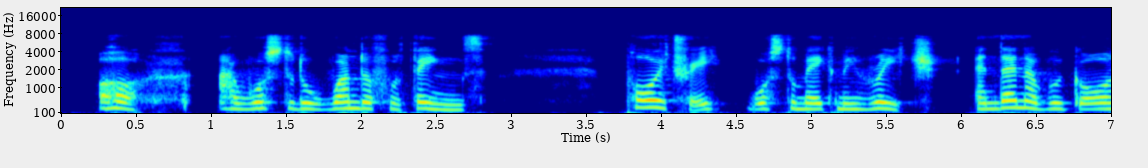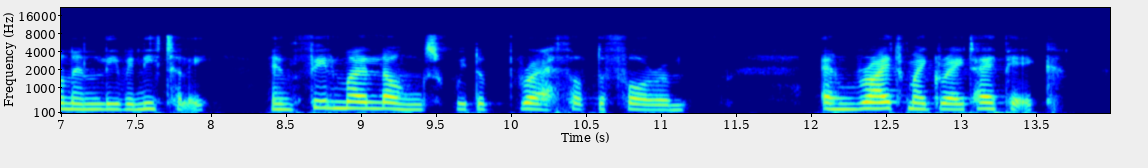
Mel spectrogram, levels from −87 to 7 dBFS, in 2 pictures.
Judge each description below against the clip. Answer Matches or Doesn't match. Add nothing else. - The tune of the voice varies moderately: Doesn't match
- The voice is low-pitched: Doesn't match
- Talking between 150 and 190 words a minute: Matches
